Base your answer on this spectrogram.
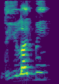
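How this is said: The voice rises at the end. It is a genuine yes-no question. The speaker calls it right. "kind of goes up"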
